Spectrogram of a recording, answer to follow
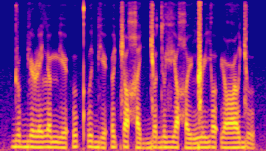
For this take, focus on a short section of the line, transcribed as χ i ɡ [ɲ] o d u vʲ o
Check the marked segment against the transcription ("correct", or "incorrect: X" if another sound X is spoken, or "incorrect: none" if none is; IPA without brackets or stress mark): incorrect: ɟ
